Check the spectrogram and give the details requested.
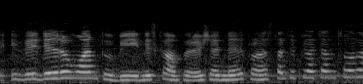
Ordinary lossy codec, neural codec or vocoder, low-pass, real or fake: none; none; 7.2 kHz; real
